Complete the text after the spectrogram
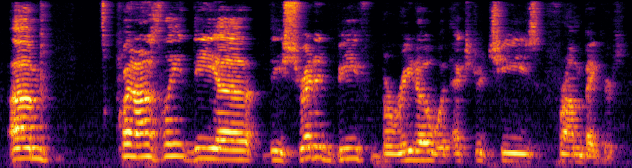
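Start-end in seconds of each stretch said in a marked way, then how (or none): none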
